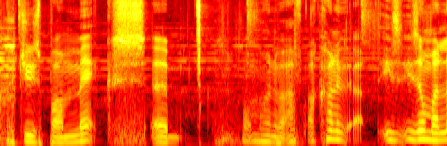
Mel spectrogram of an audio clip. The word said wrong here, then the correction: Mesk: label and I've got his name wrong. Mesk, not Mex.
